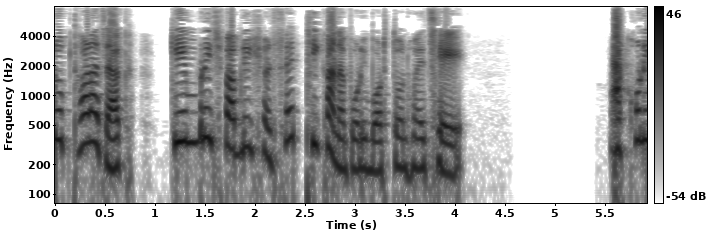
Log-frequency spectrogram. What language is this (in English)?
Bangla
